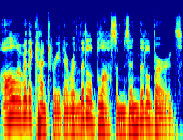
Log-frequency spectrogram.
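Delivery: ordinary delivery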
